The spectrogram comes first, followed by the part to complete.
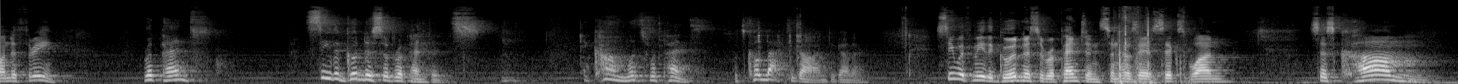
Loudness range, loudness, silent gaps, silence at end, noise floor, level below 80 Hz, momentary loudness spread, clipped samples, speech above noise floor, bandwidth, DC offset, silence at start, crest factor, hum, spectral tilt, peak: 9 LU; -18 LUFS; none; 0 s; -49 dBFS; -46 dBFS; 18 LU; under 0.1%; 32 dB; 16 kHz; under 0.1%; 0 s; 18 dB; none; -5 dB/octave; 0 dBFS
